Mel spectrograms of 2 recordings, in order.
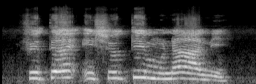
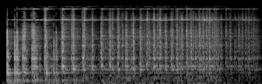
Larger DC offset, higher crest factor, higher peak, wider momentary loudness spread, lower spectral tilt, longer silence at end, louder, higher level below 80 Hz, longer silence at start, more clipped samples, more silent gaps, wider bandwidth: neither; second, 12 dB vs 24 dB; about the same, 0 dBFS vs 0 dBFS; about the same, 6 LU vs 5 LU; first, -2.5 dB/octave vs 0.5 dB/octave; first, 0.3 s vs 0 s; first, -11 LUFS vs -22 LUFS; first, -44 dBFS vs -54 dBFS; first, 0.25 s vs 0.05 s; neither; neither; second, 16 kHz vs over 20 kHz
